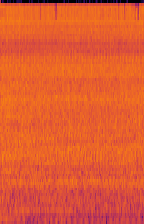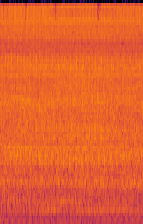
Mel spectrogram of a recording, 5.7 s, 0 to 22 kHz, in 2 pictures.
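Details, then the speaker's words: 1999 Nissan Altima after alternator and belt replacement for an engine grinding noise: petrol engine idles smoothly and evenly, with no grinding, squeal or chirp from the belt drive. "And as you guys can see, no more noise. No more noise, man. New alternator, brand new belts. No noise at all."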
